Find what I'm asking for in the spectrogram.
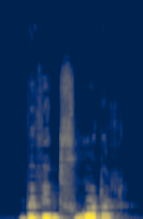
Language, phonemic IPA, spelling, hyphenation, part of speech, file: Dutch, /bəˈʋɪntˌvuːr.dər/, bewindvoerder, be‧wind‧voer‧der, noun, Nl-bewindvoerder.ogg
- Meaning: trustee, financial administrator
